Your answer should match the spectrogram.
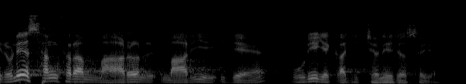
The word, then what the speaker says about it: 르네상스: 라틴어에서 이 르네상스란 말이 이제 우리에게까지 전해졌어요. 이 영어로는 발음을 하면 리나이상스. 우리는 원래 발음대로 라틴어 발음대로 우리 한국에서는 르네상스 이렇게 부르고 있습니다.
